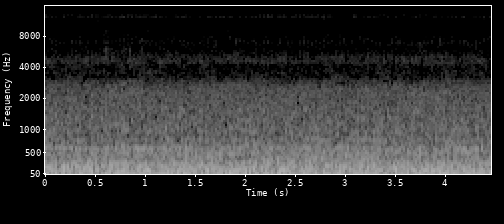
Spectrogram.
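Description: Steady low hum with faint hiss: background noise of the recording, with no distinct event.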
